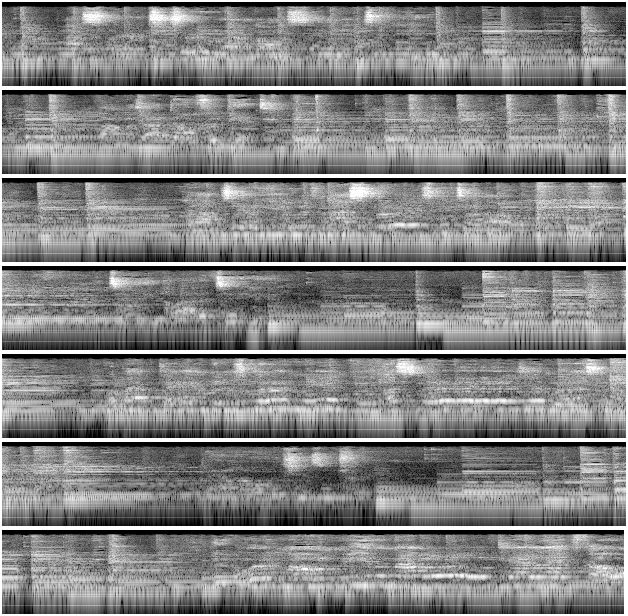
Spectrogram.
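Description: Acoustic guitar strummed and picked in a steady, rhythmic blues accompaniment, played live. It dips briefly in loudness about three-quarters of the way through.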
